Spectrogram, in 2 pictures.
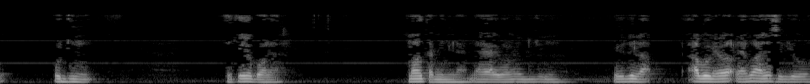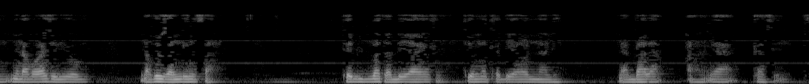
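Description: A steady whine runs from the start to the end of the speech. Its pitch is fixed at 1 kHz, and that tone is the strongest part of it. This is USB whine. The USB bus draws current in regular 1 ms frames. That rhythm leaks into the audio through the power or ground lines. The result is a constant 1 kHz tone sitting roughly 30 dB below the speech.

The whole clip also shows heavy codec damage. Nothing is present above 10.6 kHz, so the treble is cut off flat. The speech sounds watery and swirly, with metallic chirps on s sounds and smeared attacks. The likely cause is MP3 compression at a very low bitrate, around 24 kbps. Short of bits, the encoder drops weak frequency lines, and they flicker on and off from frame to frame.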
